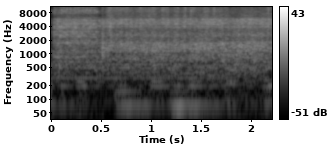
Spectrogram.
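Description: A loud, steady rush of noise that starts suddenly, laid over background music.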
